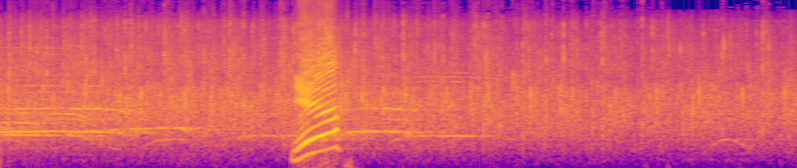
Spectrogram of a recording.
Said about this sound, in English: If there's anybody that wants to have a relationship with Jesus that you've never had that commitment, man, would you just jump up and can we all erupt for you with applause?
